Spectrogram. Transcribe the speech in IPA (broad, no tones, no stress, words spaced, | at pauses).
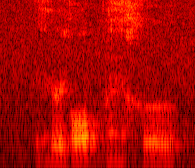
i̤ɭjo bɛ̤xɯ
